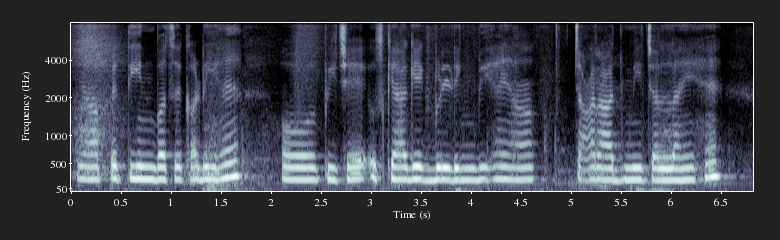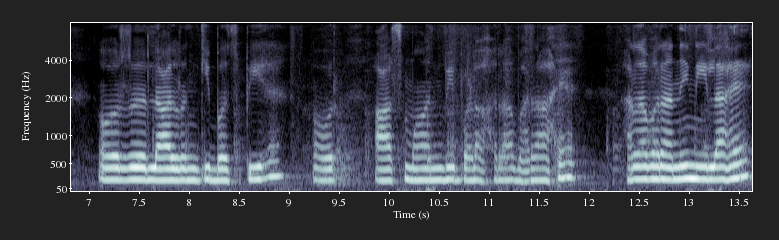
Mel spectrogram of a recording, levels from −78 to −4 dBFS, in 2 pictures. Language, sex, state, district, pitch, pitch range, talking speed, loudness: Hindi, male, Uttar Pradesh, Jyotiba Phule Nagar, 215 Hz, 205-220 Hz, 165 wpm, -15 LUFS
